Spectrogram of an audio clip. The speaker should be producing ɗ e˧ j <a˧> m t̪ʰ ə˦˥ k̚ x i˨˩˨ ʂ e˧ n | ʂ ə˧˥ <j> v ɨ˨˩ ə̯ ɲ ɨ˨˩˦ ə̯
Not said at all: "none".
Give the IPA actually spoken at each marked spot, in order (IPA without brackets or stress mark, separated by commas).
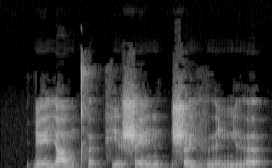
a˧, j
